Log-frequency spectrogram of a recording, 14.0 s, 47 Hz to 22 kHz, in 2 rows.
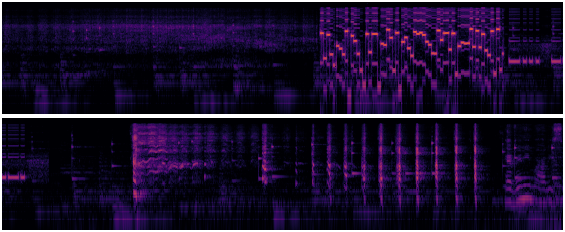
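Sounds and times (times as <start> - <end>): music: 0.0 - 14.0
rapid electronic beeping: 4.0 - 7.4.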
